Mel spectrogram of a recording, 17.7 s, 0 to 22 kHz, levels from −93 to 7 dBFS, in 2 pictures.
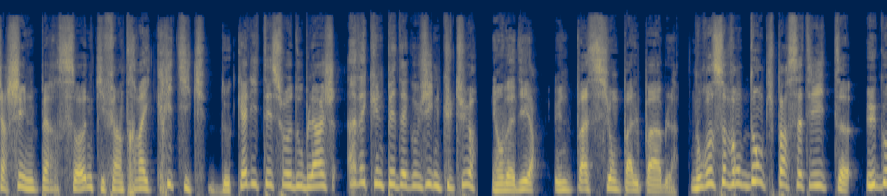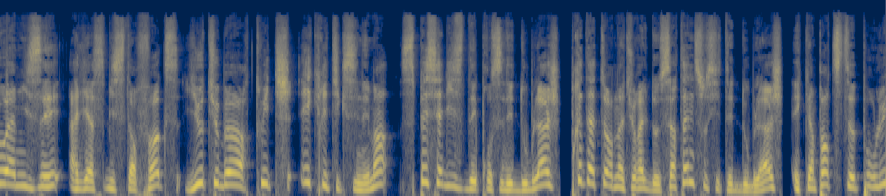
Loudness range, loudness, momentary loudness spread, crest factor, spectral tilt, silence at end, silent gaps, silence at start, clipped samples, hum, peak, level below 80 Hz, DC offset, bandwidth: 2 LU; -16 LUFS; 5 LU; 14 dB; -4.5 dB/octave; 0 s; 4.79-4.92 s, 6.80-6.89 s, 14.49-14.57 s, 16.71-16.78 s; 0 s; under 0.1%; none; 0 dBFS; -40 dBFS; under 0.1%; 16.5 kHz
